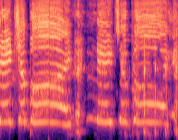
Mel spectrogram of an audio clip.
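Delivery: mock very high yell, "boy" stretched long. Retelling a wrestling match hold: imitating Sting yelling. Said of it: "and he's yelling".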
